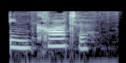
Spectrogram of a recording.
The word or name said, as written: inkatha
